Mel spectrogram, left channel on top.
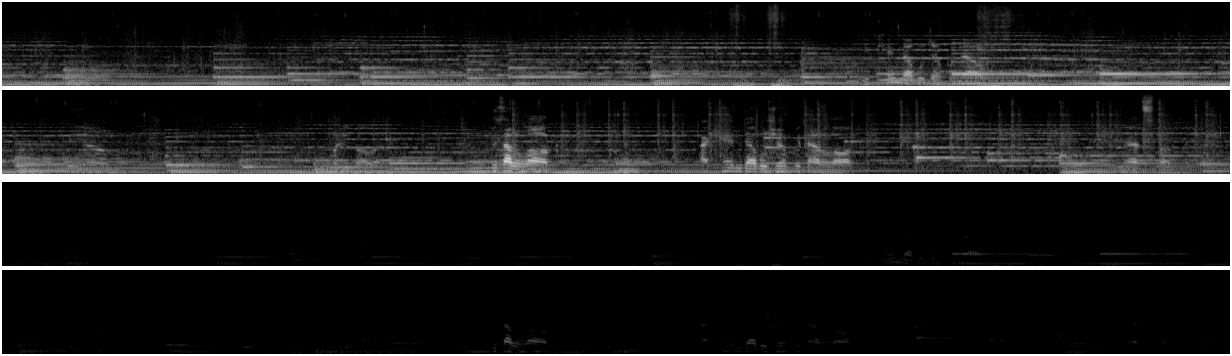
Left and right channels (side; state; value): right; quieter; 37.8 dB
